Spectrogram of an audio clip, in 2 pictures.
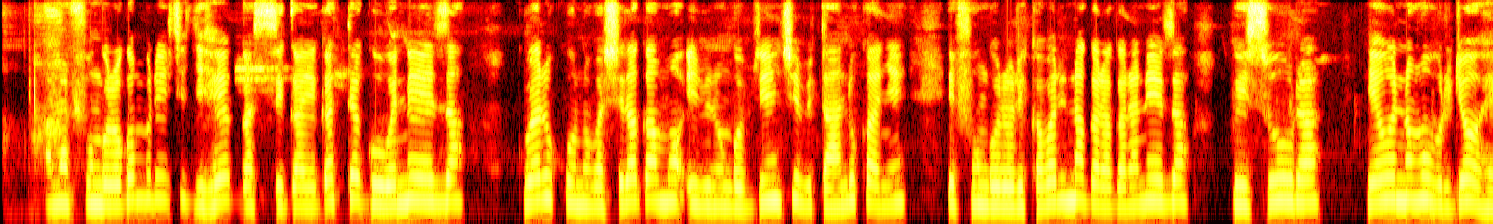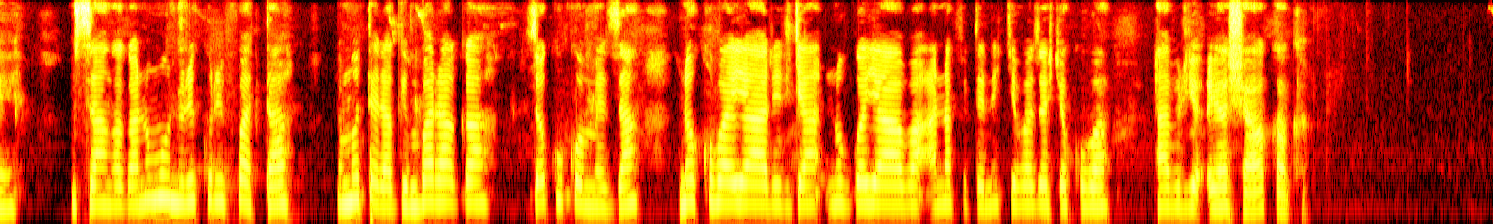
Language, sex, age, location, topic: Kinyarwanda, female, 25-35, Musanze, agriculture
